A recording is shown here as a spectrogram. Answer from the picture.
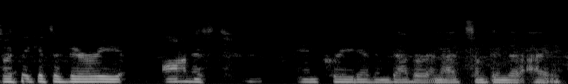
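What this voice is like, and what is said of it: Flat, droll, unexcited tone. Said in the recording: “you can't tell by my tone of voice, but I'm pretty excited about it ... I will attempt to be a little less droll and maybe be a little more of my normal gregarious self”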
